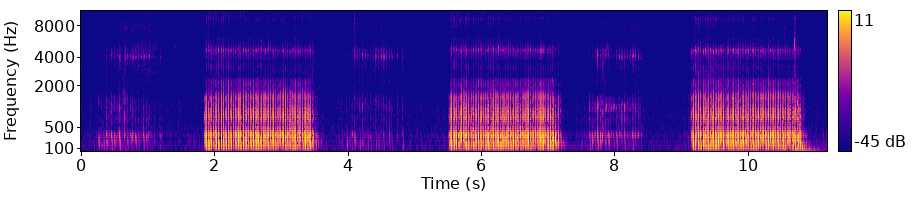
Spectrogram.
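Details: Domestic cat sleeping in a small red cat bed, purring loudly; the low rumbling purr comes in strong bursts of about two seconds, separated by quieter in-between stretches, steady and relaxed.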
